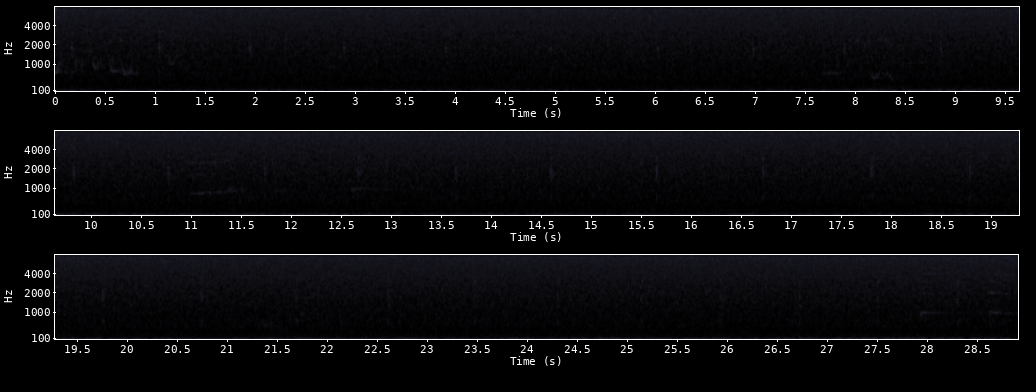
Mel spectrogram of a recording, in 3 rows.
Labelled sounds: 11.0	11.5	killer whale, northern resident, G clan, 0.80 to 1.1 kHz
27.9	28.2	killer whale, northern resident, G clan, 0.80 to 1.1 kHz
28.6	28.9	killer whale, northern resident, G clan, 0.90 to 4.0 kHz

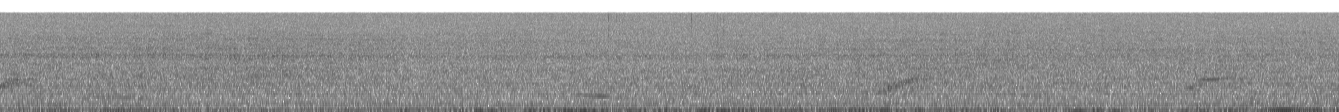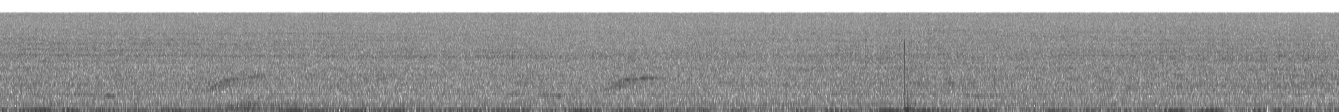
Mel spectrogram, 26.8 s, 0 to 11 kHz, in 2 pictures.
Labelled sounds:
12.0	12.4	humpback whale, 0.80 to 1.0 kHz
19.6	20.0	humpback whale, 0.80 to 1.1 kHz

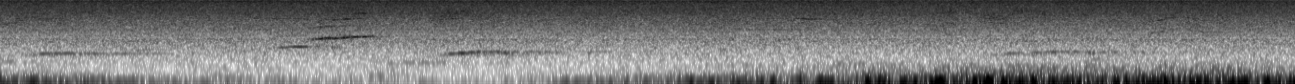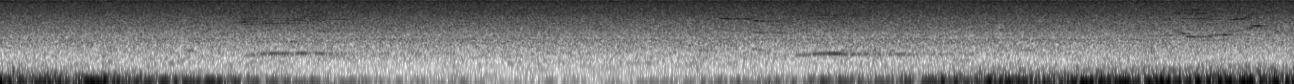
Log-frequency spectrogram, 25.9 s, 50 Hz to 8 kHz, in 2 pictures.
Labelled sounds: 3.1	3.8	humpback whale, 0.80 to 1.7 kHz
7.9	8.2	humpback whale, 2.4 to 2.6 kHz
15.6	15.9	humpback whale, 1.9 to 2.0 kHz
20.1	20.5	humpback whale, 2.4 to 2.7 kHz
21.0	21.3	humpback whale, 3.1 to 3.2 kHz
24.8	25.3	humpback whale, 0.80 to 1.0 kHz

